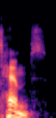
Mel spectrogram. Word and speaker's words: Thames: and the women threw myself in the River Thames yourself wet threw yourself where are two threw myself in the River Thames Oh in the Thames River the tailless tames it looks like but it's pronounced temps th you pronounced it right I'm just telling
